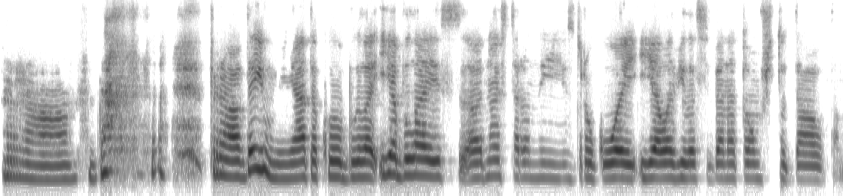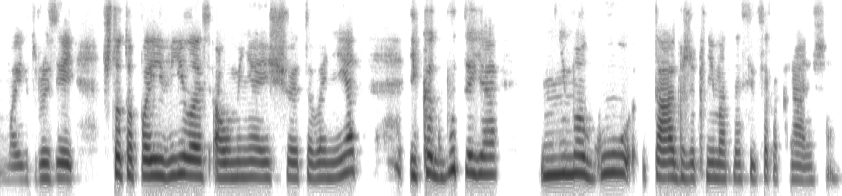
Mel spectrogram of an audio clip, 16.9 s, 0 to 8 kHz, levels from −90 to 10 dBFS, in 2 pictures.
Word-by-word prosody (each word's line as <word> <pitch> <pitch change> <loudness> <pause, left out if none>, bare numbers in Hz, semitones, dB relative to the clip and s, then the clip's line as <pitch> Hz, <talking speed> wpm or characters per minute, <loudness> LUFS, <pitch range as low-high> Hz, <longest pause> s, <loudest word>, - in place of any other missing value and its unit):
правда 180 -1 -4 1.0
правда, 210 -1 +5
и 290 0 +7
у 255 - +2
меня 185 +2 +1
такое 200 0 +1
было, 195 +2 +2
и 220 - +1
я 235 -2 +4
была 215 +1 +3
и 200 0 +3
с 205 0 -17
а - - -5
с 185 0 0
одной 205 +2 -7
стороны, 190 -2 -12
и - - -19
с 170 - -19
другой, 185 +1 +3
и 180 - -7
я 190 -1 +5
ловила 185 0 +2
себя 185 0 -6
на 185 0 -6
том, 185 -1 -7
что 175 0 -10
да, 170 0 -5
вот 160 - -12
там - - -25
у - - -31
моих 170 +1 -10
друзей 185 -1 -1 0.2
что-то 225 -3 +1
появилось, 210 0 +4
а - - +1
у 190 - +1
меня 195 0 -3
ещё 195 0 -5
этого 185 0 -5
нет, 205 +8 0 0.5
и 215 - 0
как 220 -2 +2
будто 280 +2 0
я 230 -1 +1 0.4
не 225 +1 +3
могу, 240 - +1
э, - - -12 0.2
так 190 -1 +2
же 185 0 -5
к - - -16
ним 190 -1 -3
относиться, 180 +1 -9
как 160 -2 -16
раньше. 165 -1 -11
190 Hz, 190 wpm, -22 LUFS, 185-210 Hz, 1.0 s, и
